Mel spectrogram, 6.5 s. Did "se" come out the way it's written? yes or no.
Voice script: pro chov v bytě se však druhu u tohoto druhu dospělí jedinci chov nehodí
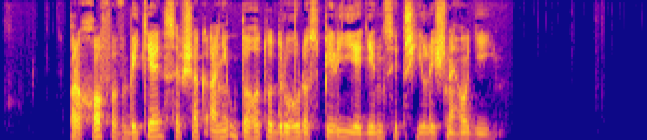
yes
